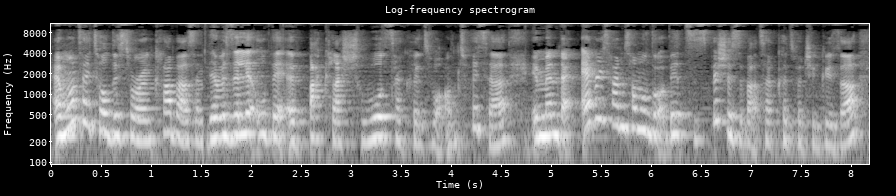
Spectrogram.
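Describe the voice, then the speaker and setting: A woman telling her own story in a lively, dramatic way, acting out what people said. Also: a little high, fast, hardly any pauses. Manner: animated, dramatic retelling with acted quotes. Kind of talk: personal storytelling to camera.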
